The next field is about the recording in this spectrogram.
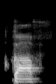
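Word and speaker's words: calf: क्या बोलते हैं काफ ये एल यहां पे साइलेंट रहता है और इसको यूं लिख दो काफ ठीक है क्या क्या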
